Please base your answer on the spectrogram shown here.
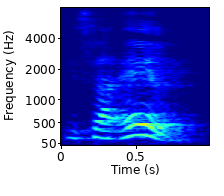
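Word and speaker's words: ישראל: How do they say Israel? They say Israel, Israel. But this is not correct, right? Israel. That's the correct way to say it, So a person shouldn't make that mistake, because under the Aleph there's a tzeret, 2 dots like this, right?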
